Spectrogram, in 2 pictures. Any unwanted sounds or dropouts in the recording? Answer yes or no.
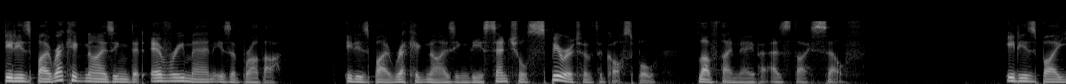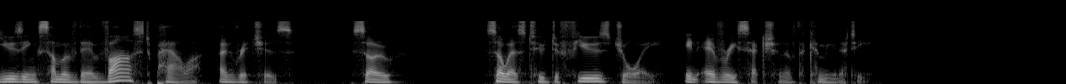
no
